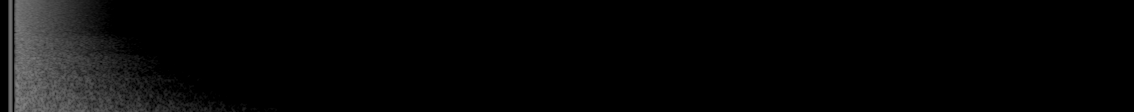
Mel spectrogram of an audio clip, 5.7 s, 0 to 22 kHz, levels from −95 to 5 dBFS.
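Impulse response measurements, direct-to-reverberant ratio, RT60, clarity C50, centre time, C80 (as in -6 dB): -11.0 dB, 1.2 s, -3.0 dB, 94 ms, 0.5 dB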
